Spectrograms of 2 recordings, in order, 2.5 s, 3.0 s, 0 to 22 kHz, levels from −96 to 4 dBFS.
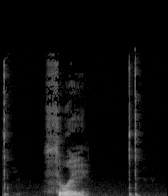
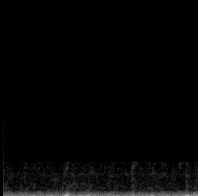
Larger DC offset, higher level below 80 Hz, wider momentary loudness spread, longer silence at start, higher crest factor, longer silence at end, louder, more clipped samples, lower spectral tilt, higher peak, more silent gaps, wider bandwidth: neither; second, -66 dBFS vs -44 dBFS; first, 20 LU vs 15 LU; about the same, 0.05 s vs 0.05 s; about the same, 22 dB vs 20 dB; first, 0.45 s vs 0 s; first, -29 LUFS vs -44 LUFS; neither; second, -6 dB/octave vs -12.5 dB/octave; first, -12 dBFS vs -22 dBFS; neither; first, 16 kHz vs 3.9 kHz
